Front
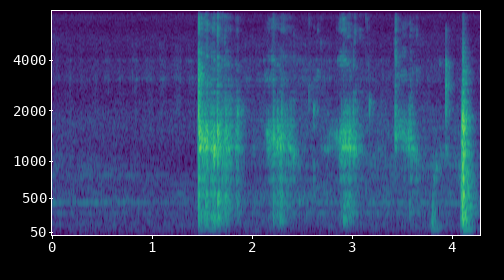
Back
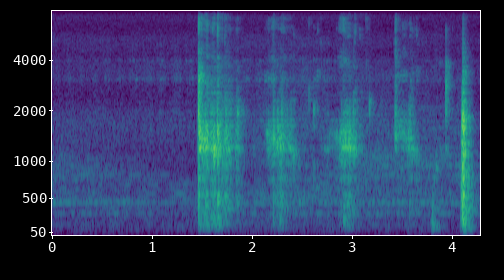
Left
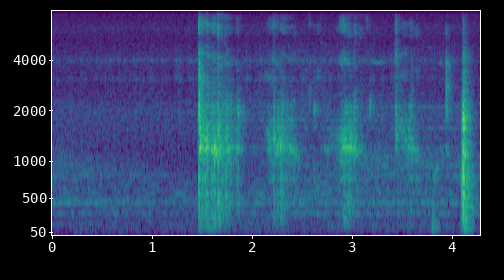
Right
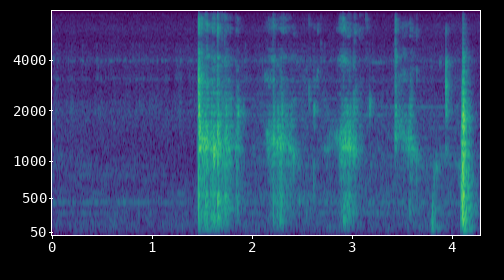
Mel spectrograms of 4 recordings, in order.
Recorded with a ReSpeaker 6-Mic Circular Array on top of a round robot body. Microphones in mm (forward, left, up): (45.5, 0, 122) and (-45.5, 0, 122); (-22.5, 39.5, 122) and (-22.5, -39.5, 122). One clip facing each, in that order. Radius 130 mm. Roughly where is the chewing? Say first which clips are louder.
Front 1 dB, even; right.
